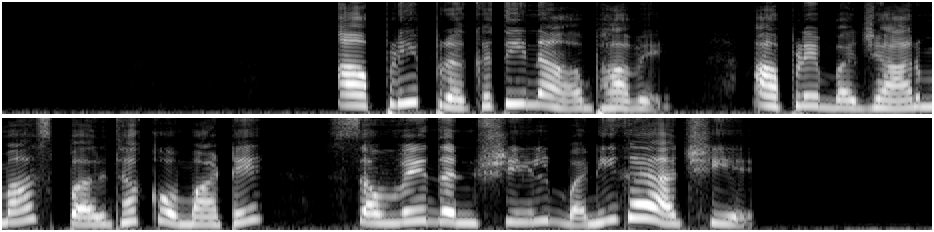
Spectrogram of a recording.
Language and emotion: Gujarati, sad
